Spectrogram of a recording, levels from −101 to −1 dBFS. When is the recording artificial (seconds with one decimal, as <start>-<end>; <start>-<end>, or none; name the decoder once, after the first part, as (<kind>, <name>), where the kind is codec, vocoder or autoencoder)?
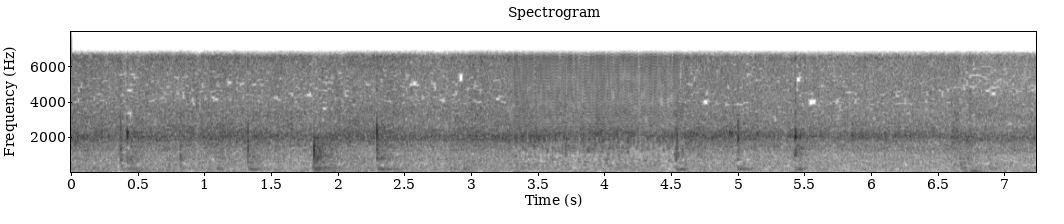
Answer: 3.3-4.6 (vocoder, BigVGAN v2)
